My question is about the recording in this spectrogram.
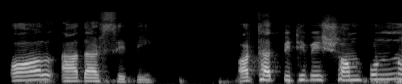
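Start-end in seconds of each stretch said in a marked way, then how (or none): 0.1-1.5 slow, spelled out. Shown as a demonstration. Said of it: "আরেকটা হচ্ছে".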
